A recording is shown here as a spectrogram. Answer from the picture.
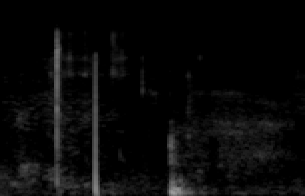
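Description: Two short, sharp clicks about a quarter second apart, then a duller short knock a little after a second in, over a faint hiss on a video-call audio line.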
